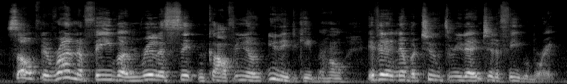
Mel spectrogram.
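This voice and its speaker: A woman's voice: mid-range voice, expressive, fast, a little mellow. Middle-aged woman, church music director co-hosting; homespun, cautioning, conversational delivery. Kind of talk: informal announcements and chat.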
